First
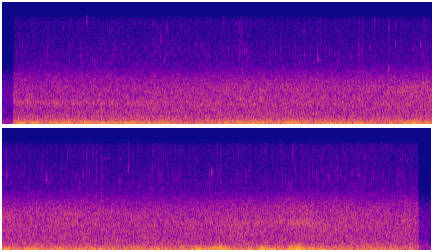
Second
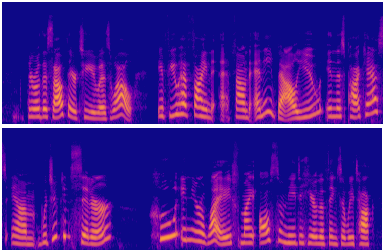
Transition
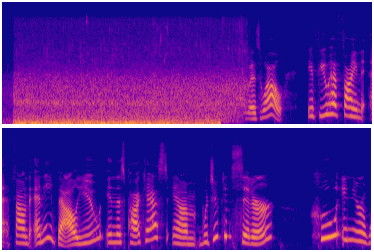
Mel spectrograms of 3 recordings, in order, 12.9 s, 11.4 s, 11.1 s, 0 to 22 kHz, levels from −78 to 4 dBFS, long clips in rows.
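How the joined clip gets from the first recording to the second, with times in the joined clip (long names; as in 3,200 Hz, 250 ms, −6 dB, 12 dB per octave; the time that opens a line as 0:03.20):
first
0:03.27–0:03.79: high-pass filter 200 Hz → 730 Hz
0:03.71: continue with second from 0:01.46, crossfade 0.16 s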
